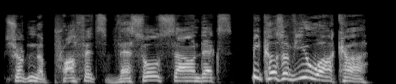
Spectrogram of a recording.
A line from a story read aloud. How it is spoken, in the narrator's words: She cried with alarming ferocity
